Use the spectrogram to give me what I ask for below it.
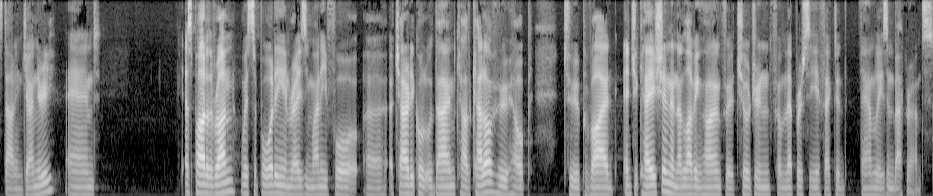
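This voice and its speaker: A man speaks with an Australian accent at a medium pitch and a moderate pace, with fairly even intonation. The recording is very clean with a silent background, and the sound is dry and close with no echo. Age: 20s. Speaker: physiotherapy student and endurance runner. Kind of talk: podcast interview. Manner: halting, many fillers.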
